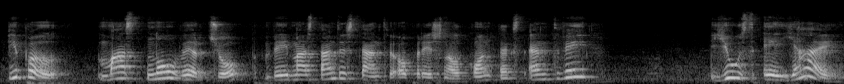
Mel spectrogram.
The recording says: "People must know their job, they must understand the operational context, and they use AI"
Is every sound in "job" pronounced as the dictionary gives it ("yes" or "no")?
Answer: yes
